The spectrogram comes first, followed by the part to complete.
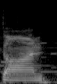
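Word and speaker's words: Gane: is that how it is gone yeah it's pronounced gone but it's felt game for sure and then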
